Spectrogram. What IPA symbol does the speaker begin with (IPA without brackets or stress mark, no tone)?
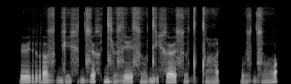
ø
